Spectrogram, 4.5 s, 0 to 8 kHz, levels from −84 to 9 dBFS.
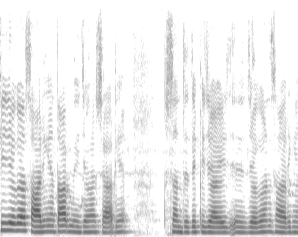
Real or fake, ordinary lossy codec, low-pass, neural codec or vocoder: fake; none; none; codec, 16 kHz, 8 kbps, FreqCodec, larger model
